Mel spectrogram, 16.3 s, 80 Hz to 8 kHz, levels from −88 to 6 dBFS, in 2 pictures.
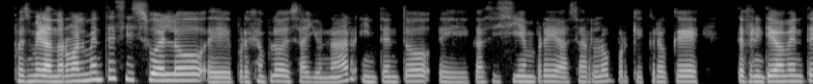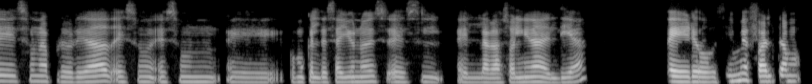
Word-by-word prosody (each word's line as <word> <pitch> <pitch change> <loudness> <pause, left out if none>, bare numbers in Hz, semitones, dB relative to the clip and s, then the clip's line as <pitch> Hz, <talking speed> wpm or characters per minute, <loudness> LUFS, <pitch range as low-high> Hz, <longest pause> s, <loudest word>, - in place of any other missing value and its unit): Pues 195 -1 -2
mira, 195 -1 +6
normalmente 215 +9 +1
sí 260 -3 -3
suelo, 220 -1 +3
eh, 165 -1 0
por 175 -1 -5
ejemplo, 190 +2 -4
desayunar, 170 +3 -3
intento, 180 +2 -3
eh, 165 -1 -7
casi 170 +2 -7
siempre 185 0 -3
hacerlo, 175 +3 -4
porque 175 -4 -10
creo 175 +1 -6
que 185 +1 +1 0.4
definitivamente 190 +1 +1
es 190 0 -11
una 190 -1 -1
prioridad, 175 +2 +2
es 175 0 -6
un 175 -2 -4
es 170 0 -7
un, 175 -1 -5
eh, 160 -2 -7
como 165 0 -6
que 170 - 0
el 165 - -1
desayuno 165 +2 0
es 180 -1 -4
es 165 -1 -3
el 170 -2 -6 0.4
la 155 - +3
gasolina 160 +3 +3
del 150 -2 0
día, 165 - -1 0.8
pero 175 -2 +7
sí 195 - -3
me 225 +3 +4
falta 190 0 +4
mm, 195 - -3
175 Hz, 155 wpm, -22 LUFS, 170-195 Hz, 0.8 s, pero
